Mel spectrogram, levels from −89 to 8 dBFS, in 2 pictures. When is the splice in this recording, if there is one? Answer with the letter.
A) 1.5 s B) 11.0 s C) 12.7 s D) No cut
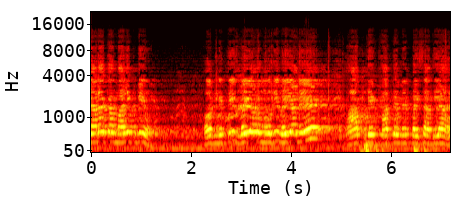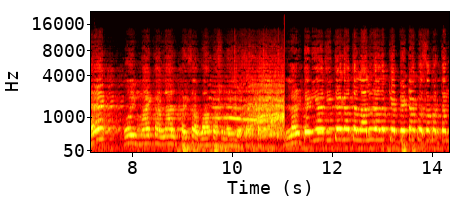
B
